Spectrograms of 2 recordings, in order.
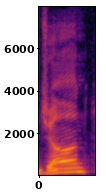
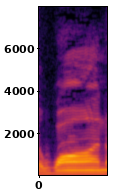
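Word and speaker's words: Jauwn: People usually call me in the lobby uh Juan or Jawan because the way it's spelled J A U W N. Well, it's just not even John. So, if you ever catch me in a lobby, you should already know my name, John.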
